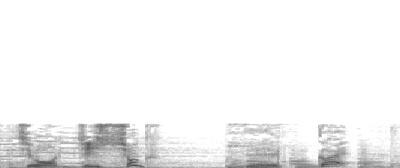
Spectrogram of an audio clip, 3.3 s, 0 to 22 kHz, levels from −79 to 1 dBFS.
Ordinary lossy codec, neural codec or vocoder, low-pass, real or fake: MP3, 24 kbps; none; 7.2 kHz; real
